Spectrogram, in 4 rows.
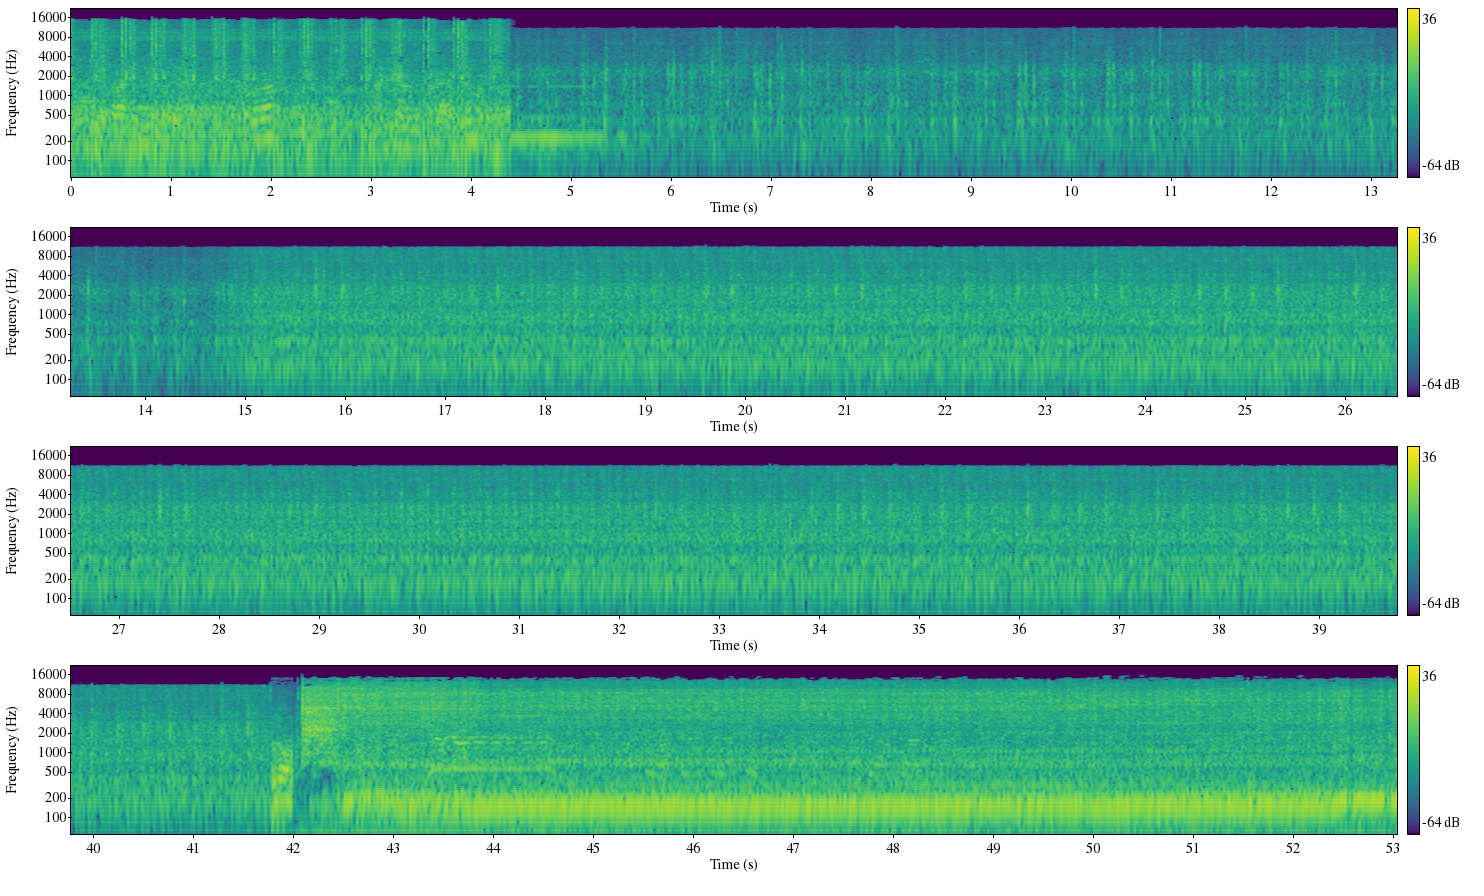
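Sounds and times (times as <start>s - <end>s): model engine clattering: 0.0s - 4.4s, 5.5s - 53.0s.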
